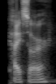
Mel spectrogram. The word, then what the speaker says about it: Caesar: interesting character for sure kaisar do appreciate it like as a classics person i do appreciate that they used proper pronunciation oh god it's real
